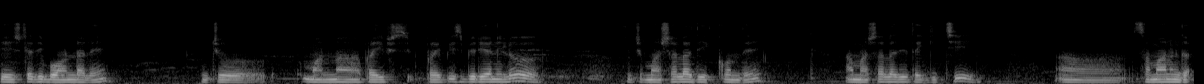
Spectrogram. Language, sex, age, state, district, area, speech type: Telugu, male, 45-60, Andhra Pradesh, West Godavari, urban, spontaneous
